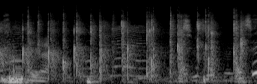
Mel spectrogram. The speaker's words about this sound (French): Ok, allez, on l'applaudit, on l'applaudit, on l'applaudit.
